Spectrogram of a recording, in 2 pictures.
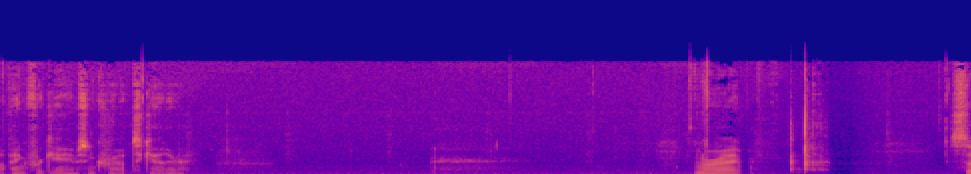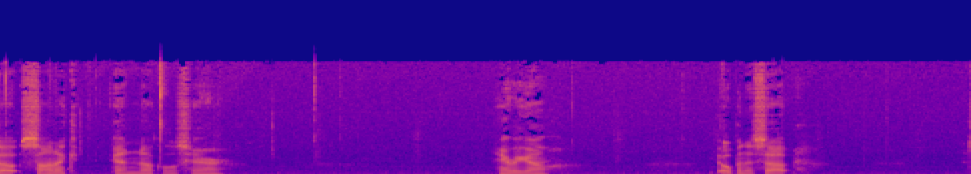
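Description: Small plastic parts click and rattle as they are handled.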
